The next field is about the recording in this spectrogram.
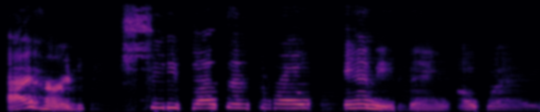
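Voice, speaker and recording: A woman reading a children's story aloud as a reading coach, with a deliberate, instructive, teacher-like delivery. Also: high voice, lively intonation. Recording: dull lo-fi sound.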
